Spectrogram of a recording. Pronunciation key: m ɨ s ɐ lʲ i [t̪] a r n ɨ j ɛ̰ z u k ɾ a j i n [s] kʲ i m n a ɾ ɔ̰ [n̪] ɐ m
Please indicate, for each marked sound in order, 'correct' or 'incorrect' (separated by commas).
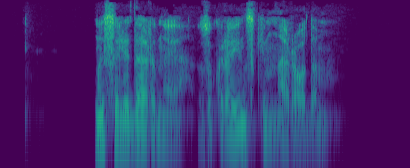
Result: incorrect, correct, incorrect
